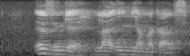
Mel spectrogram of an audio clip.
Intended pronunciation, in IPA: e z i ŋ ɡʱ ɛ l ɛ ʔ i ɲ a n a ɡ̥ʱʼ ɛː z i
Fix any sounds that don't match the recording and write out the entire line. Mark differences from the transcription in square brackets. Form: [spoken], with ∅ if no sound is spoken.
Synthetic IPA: e z i ŋ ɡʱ ɛ l [a] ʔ i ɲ a [m] a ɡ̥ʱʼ [aː] z i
